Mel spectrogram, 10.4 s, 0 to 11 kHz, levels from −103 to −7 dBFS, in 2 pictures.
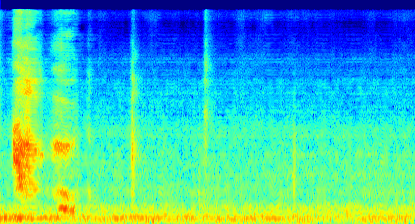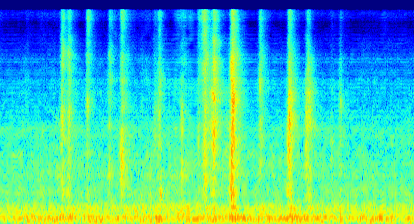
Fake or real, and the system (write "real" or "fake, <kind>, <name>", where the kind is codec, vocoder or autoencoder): fake, vocoder, Vocos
